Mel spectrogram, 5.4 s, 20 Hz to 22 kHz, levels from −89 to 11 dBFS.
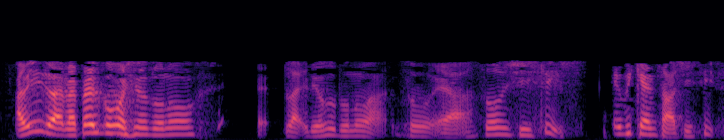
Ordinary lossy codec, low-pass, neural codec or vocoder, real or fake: MP3, 16 kbps; 3.6 kHz; none; real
